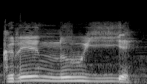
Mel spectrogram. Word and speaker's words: Grenouille: A pronúncia seria mais ou menos assim. Grenouille. Grenouille. – Grenouille. – Um I comprido entre o U e o O. Grenouille. Se puder fazer um R com a garganta, Grenouille. Grenouille, como os cariocas.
